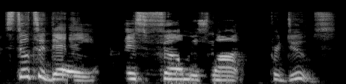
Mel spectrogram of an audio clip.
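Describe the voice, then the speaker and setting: A woman's voice: a little high, expressive, slow pace. A woman casting director chatting in an interview, repeating and restarting her phrases as she talks. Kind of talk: casual interview chat.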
